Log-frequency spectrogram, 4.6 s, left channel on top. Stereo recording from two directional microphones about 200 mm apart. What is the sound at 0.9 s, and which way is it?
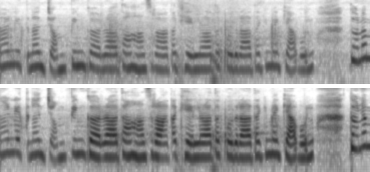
Speech, 20° right (ahead or behind).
